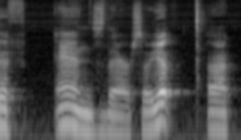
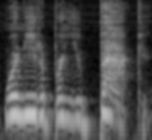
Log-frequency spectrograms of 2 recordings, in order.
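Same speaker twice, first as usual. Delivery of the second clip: high-pitched pleading call; acted urgent plea; 9 semitones higher, 4 dB louder than usual. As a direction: plead after a friend who is leaving. Retold plea to departing friend.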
